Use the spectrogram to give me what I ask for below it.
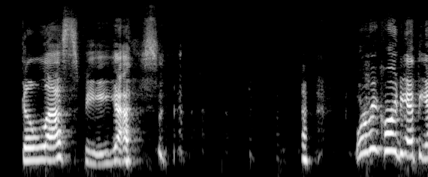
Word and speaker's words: Gillespie: It's Gillespie. Gillespie, yes.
